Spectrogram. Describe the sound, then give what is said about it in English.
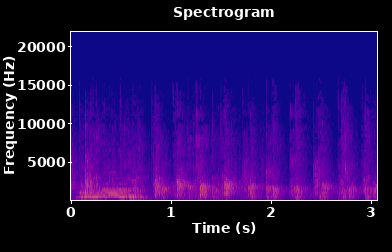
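An audience bursts into sustained applause to vote that ninjas would win a fight against pirates, dense clapping filling the whole moment, with a high whooping cheer rising over it at the start. “And if you think that ninjas would win, please applaud now.”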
